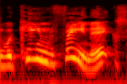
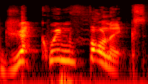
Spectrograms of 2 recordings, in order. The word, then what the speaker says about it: Joaquin Phoenix: her she was an english teacher i've been pronouncing joaquin phoenix like jacquin phonics since 2002.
